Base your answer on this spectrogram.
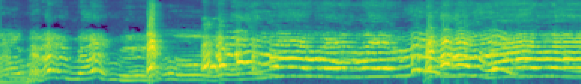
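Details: Two Siberian Huskies indoors, coaxed into singing, howl in long, wavering, tuneful notes that rise and slide between pitches.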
